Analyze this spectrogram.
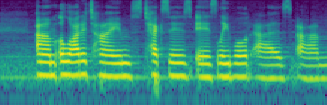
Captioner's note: none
